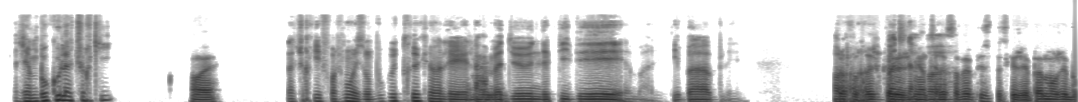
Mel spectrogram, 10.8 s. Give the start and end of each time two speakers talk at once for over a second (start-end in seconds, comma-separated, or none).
8.4-9.6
